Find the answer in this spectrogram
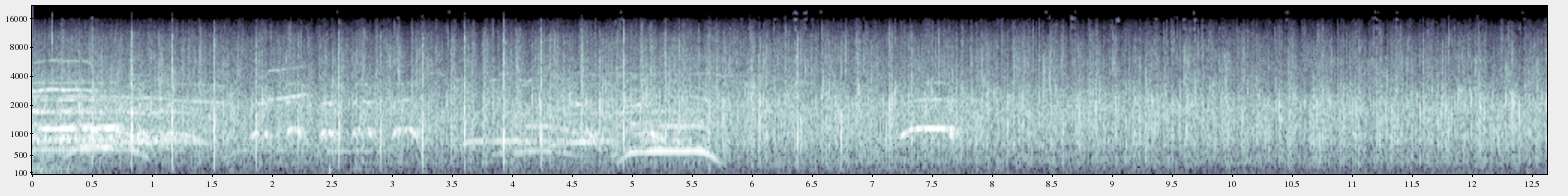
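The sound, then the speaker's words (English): Audience applause welcoming a pastor and a second speaker to the stage: steady, dense clapping from a crowd that carries on evenly through the whole stretch at a fairly soft level. “Well, we just want to welcome Pastor John and Chris up to the stage. Give them a big hand as they come on up.”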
